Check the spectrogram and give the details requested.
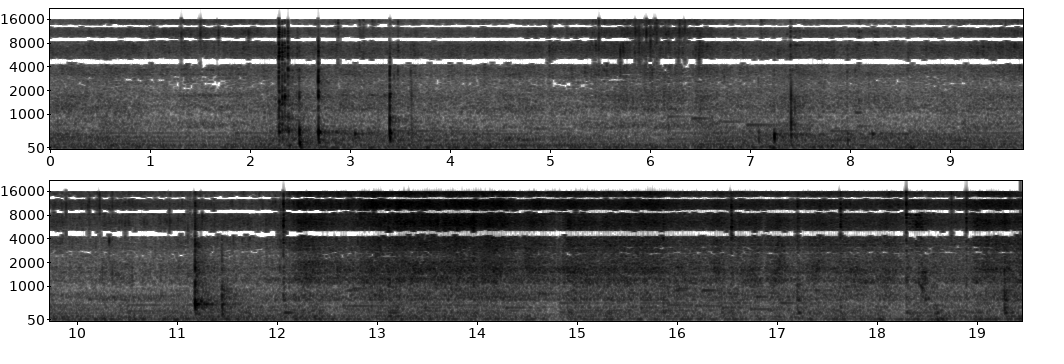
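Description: Onions, tomatoes and green chillies frying in oil in a steel kadhai, with a few sharp utensil knocks in the first part. About twelve seconds in, the sizzle gets much louder and stays up as the masala is stirred with a spatula.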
